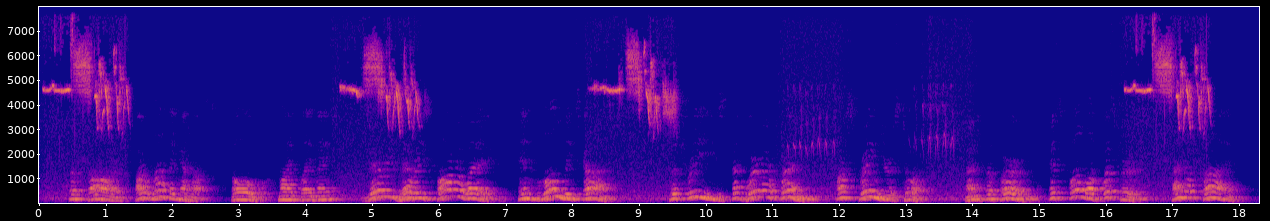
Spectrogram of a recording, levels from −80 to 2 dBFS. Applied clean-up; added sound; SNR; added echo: none; Chirp, tweet; 6 dB; reverberation time 0.9 s.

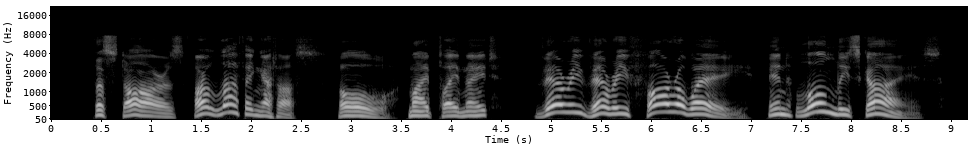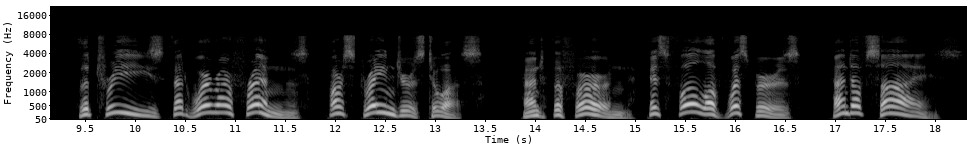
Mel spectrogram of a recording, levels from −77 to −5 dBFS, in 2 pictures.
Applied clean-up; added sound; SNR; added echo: none; none; none; none.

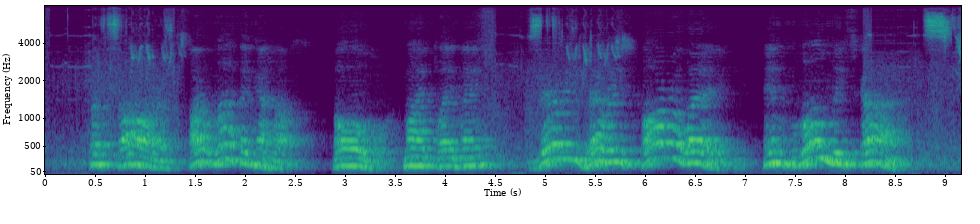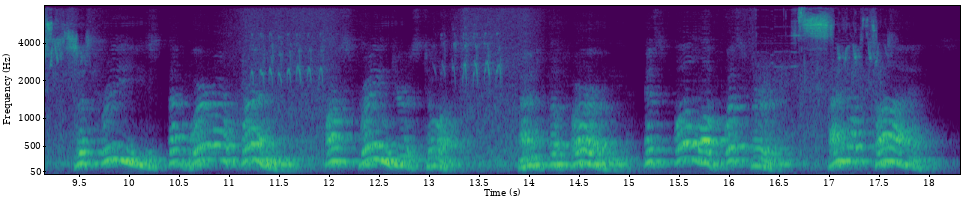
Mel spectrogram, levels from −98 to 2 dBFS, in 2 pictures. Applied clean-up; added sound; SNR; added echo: neural separator model SepFormer DNS4.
